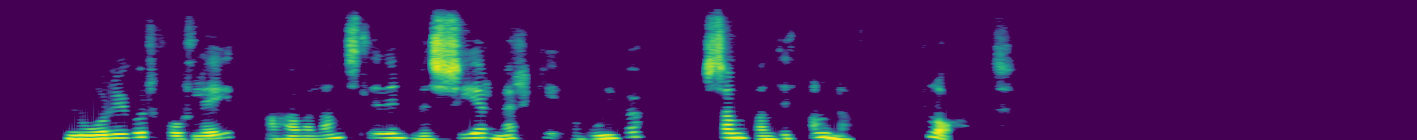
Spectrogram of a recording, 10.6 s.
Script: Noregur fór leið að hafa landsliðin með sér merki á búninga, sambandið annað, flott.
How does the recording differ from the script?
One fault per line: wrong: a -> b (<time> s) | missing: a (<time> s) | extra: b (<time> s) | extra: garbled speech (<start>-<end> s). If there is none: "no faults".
no faults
